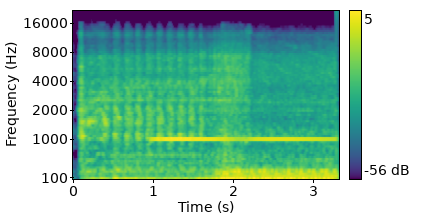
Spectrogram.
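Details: 2007 Dodge 2500 4x4, 5.9 Cummins diesel, after fuel filter change and key cycling to prime: brief crank, fires after about two seconds, settles into steady even diesel clatter at idle; normal start.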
